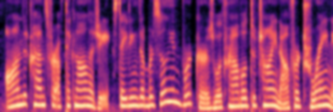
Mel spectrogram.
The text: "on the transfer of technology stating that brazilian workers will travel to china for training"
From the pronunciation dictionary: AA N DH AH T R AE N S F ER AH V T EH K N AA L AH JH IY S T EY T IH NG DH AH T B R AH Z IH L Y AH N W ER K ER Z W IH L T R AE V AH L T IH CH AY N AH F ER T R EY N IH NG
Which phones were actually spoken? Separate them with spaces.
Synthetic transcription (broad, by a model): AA N DH AH T R AE N S F ER AH V T EH K N AA L AH JH IY S T EY T IH NG DH AH T B R AH Z IH L Y AH N W ER K ER Z W IH L T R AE V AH L T IH CH AY N AH F ER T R EY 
